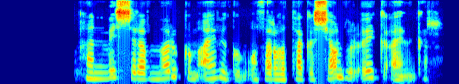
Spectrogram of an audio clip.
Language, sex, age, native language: Icelandic, female, 40-49, Icelandic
